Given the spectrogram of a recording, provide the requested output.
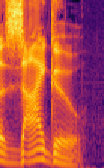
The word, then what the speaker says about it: Xiegu: It's called a Zygu. It's spelled X-I-E-G-U.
